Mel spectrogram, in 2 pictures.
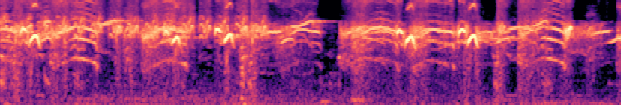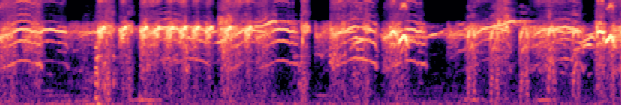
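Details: Lure recording for trapping sunbirds: rapid, high, squeaky chirps and curved whistled notes tumbling over each other, loud and nearly continuous, with a few short pauses.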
